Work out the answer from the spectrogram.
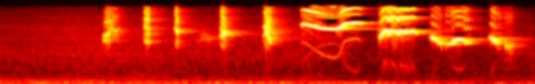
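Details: Orange-headed thrush song, a loud, frequent-singing recording used to coax silent caged birds into singing. A quick run of short high notes leads into bright, loud, slurred whistles that sweep up and down.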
